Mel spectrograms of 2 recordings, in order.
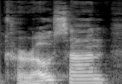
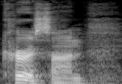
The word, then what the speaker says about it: Kurasan: In the video, I pronounced it Kurosan, which is wrong, so I want to correct that. Kurasan. His full name is Kazuo Kurahashi, so it's Kurasan.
